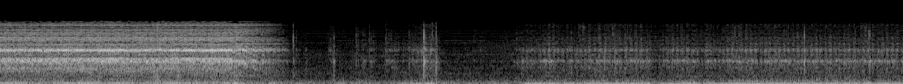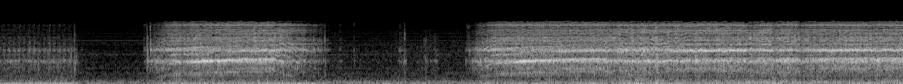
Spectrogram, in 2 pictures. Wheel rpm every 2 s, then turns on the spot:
160, 30, 10, 20, 20, 70, 20, 140, 160.
6-10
